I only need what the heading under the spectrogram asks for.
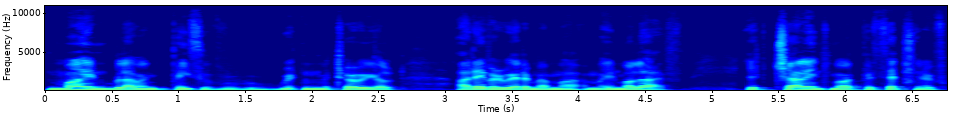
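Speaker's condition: Severe to profound hearing loss; uses hearing aids

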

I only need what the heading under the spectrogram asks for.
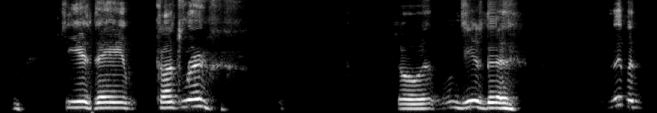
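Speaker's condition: Cerebral palsy, spastic

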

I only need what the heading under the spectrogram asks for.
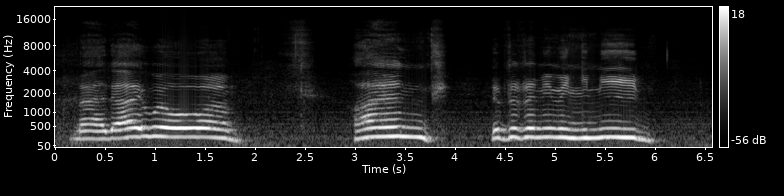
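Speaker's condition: Cerebral palsy

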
